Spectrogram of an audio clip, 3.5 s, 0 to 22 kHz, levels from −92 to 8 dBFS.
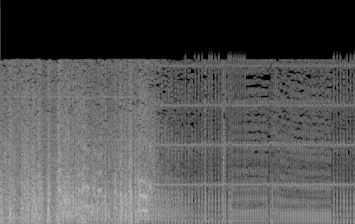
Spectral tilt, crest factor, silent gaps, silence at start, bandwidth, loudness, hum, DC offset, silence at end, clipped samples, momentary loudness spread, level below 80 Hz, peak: -1 dB/octave; 20 dB; none; 0 s; 17 kHz; -19 LUFS; 60 Hz at -45 dBFS; under 0.1%; 0 s; under 0.1%; 13 LU; -46 dBFS; -2 dBFS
